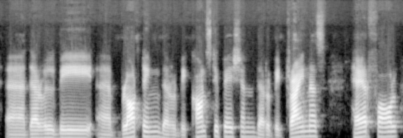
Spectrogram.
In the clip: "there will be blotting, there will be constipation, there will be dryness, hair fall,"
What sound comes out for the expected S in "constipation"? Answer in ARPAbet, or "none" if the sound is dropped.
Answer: S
